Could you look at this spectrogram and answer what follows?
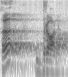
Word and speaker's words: abroad: When a word begins with a prefix A, we should put a stress mark on the second syllable. So here the word abroad divided it into two syllables, abroad, like that.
